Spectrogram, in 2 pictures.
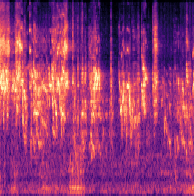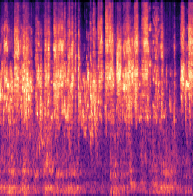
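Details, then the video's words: Budgerigar breeding pair, called happy, chattering almost continuously with grating high warbles and chirps, with short breaks every couple of seconds. "Happy budgie chirping sounds 🦜| breeding pair"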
